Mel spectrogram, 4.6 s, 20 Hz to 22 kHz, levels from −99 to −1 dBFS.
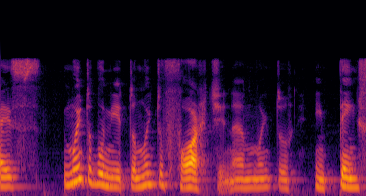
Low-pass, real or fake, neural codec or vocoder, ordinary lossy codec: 7.2 kHz; real; none; none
